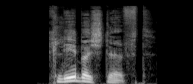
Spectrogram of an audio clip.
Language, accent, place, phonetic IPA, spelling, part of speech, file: German, Germany, Berlin, [ˈkleːbəˌʃtɪft], Klebestift, noun, De-Klebestift.ogg
- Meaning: glue stick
